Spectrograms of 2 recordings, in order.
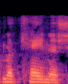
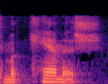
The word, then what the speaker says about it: McCamish: new pronunciation what it's it's not mccain-ish it's mccamish they didn't want to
